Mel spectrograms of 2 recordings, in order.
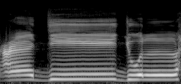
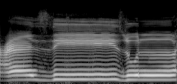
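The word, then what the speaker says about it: العزيز: Bedakanlah pengucapan huruf jim dan zai. Jim tertahan suaranya dan zai lembut suaranya. Maka jangan sampai kita baca wa huwal ajijul hakim. Tapi wa huwal azizul hakim.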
